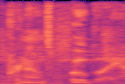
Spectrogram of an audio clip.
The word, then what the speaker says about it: Bublé: It's pronounced Bublé. I know, thanks. – Can I have your autograph, Mr. Bubbly? – I love it. – It's Bublé. Bublé.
